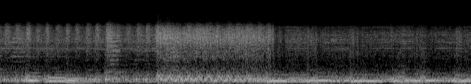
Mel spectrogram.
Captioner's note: gun shots firing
